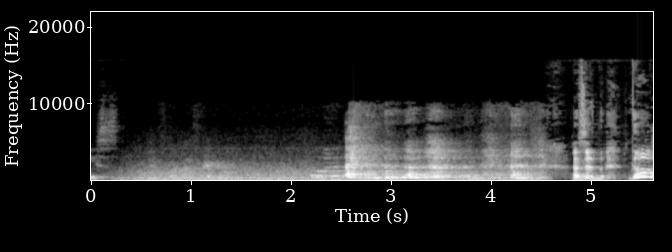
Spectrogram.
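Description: Young women chat casually, heard through a phone's microphone.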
